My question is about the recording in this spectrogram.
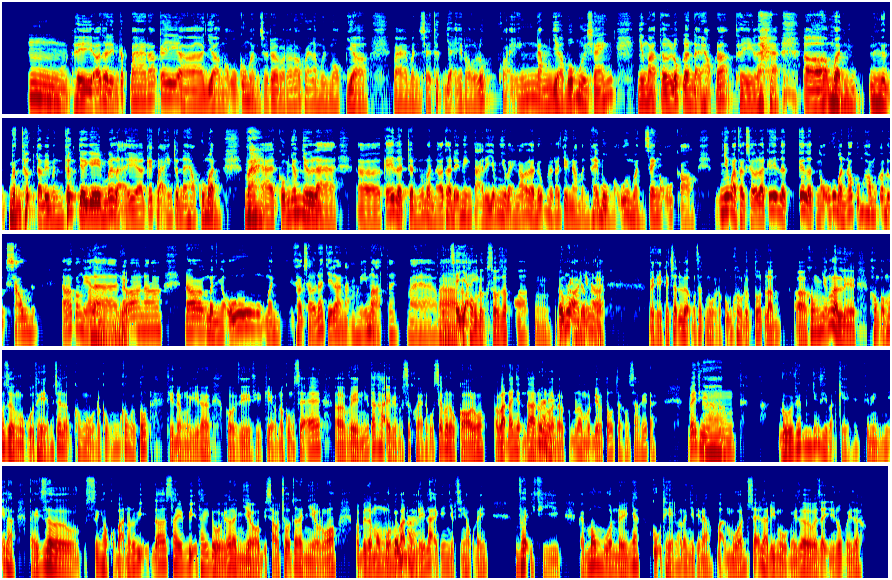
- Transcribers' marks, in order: tapping; other background noise; laughing while speaking: "là, ờ, mình"; other noise
- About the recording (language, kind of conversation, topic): Vietnamese, advice, Làm thế nào để duy trì lịch ngủ ổn định mỗi ngày?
